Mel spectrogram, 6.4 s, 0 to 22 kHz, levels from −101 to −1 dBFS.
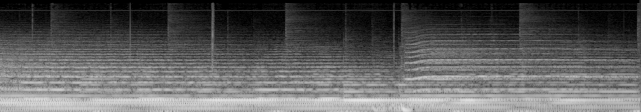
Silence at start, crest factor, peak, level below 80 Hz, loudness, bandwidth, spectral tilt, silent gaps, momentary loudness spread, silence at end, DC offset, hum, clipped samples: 0 s; 14 dB; -4 dBFS; -34 dBFS; -18 LUFS; 7.6 kHz; -8 dB/octave; none; 8 LU; 0 s; under 0.1%; 60 Hz at -45 dBFS; under 0.1%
